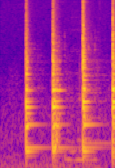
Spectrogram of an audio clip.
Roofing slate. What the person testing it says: It's got that sharp sound, whereas if there's a crack somewhere within it, there'll be a dull resonance.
